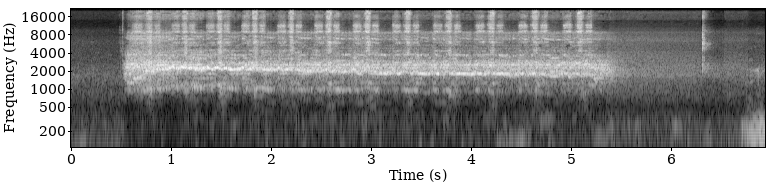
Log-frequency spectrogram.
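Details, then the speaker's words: Xpro Bolt 125cc dirt bike during starter relay test with seat off: high starter whirr with slow labouring pulse about four times a second, never catches; weak cranking, no start, battery suspected being drained. "Sound like I'm killing the battery. This ain't trying to start."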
